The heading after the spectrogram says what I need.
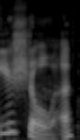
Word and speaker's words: Y'shtola: To play Yashtola, I got to pronounce it correctly so you know what I'm talking about. The fun thing to do is play Y'shtola, double blink the Carnosaur, see what happens.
